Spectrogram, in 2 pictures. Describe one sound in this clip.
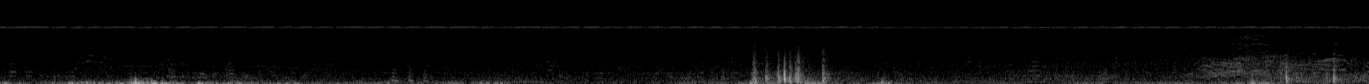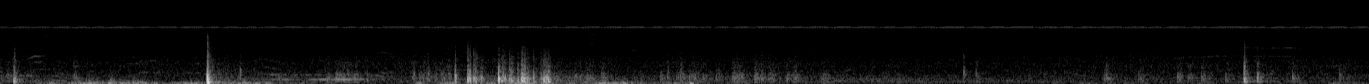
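Fireworks burst with deep booms and sharp bangs in the distance.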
